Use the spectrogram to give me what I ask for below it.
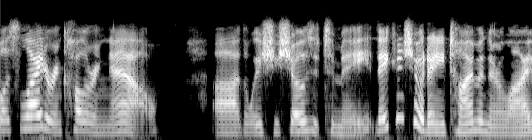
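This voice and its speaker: In a New York accent, a woman talks at a fairly high pitch. Her intonation is lively. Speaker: psychic medium radio host. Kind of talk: live radio psychic readings. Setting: live radio show with callers. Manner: halting.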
